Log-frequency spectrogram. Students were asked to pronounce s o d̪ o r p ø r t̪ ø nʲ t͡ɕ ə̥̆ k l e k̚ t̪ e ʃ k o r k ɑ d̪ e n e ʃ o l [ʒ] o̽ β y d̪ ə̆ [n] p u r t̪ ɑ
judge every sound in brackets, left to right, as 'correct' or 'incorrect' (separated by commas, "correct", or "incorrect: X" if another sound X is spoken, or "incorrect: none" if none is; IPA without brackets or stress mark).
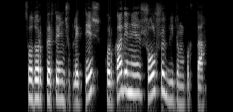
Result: incorrect: ʃ, incorrect: m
